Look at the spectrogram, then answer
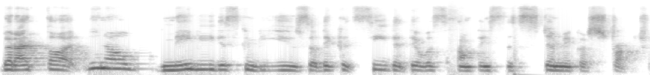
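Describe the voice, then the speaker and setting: A woman in an American accent, fairly low-pitched, at a very fast pace. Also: ordinary pitch variation. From US South, South Carolina Low Country (grew up partly in D.C.). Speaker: historian, university professor. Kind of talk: public talk. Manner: conversational with many fillers.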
